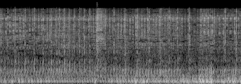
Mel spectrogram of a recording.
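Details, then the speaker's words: 1984 Suzuki Shuttle FA50 two-stroke scooter, started with starting fluid after air filter removed, choke on: buzzy high-pitched weed-eater-like idle, a bit ragged but keeps running. "right sounds like a glorified weed eater maybe like a 110 or something here we go"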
